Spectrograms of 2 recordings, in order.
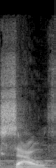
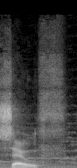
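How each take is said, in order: First: It is said with an American vowel. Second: It is said with a Canadian vowel. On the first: "Americans say" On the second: "instead of"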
